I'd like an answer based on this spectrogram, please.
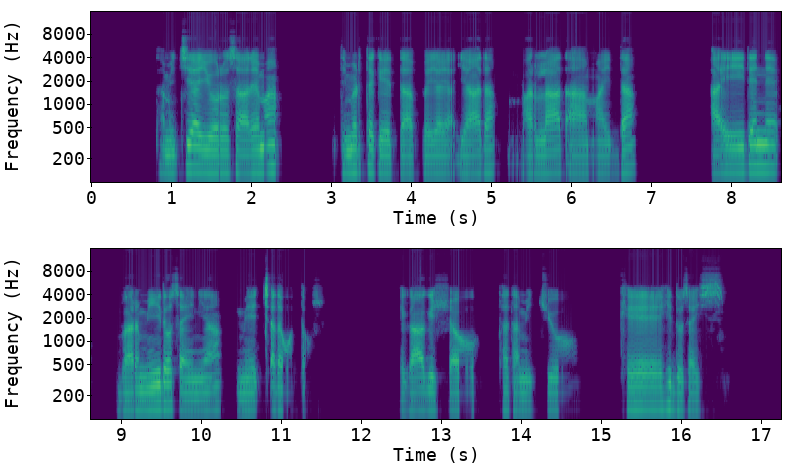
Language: Wolaytta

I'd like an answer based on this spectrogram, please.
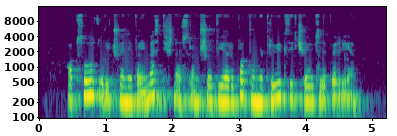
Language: Georgian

